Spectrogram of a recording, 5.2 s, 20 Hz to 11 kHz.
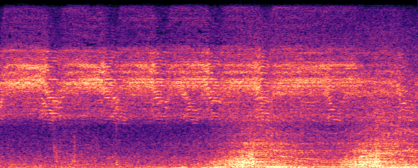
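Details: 2003 Mercedes ML55 AMG, salvage title, being driven to warm the engine: engine note climbs and falls cleanly through a couple of revs over steady road noise, no knocks or misses; sounds healthy.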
